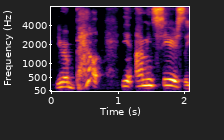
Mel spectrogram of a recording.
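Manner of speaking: can't believe it, seriously; ranting at American viewers, exasperated. Real, not acted.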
